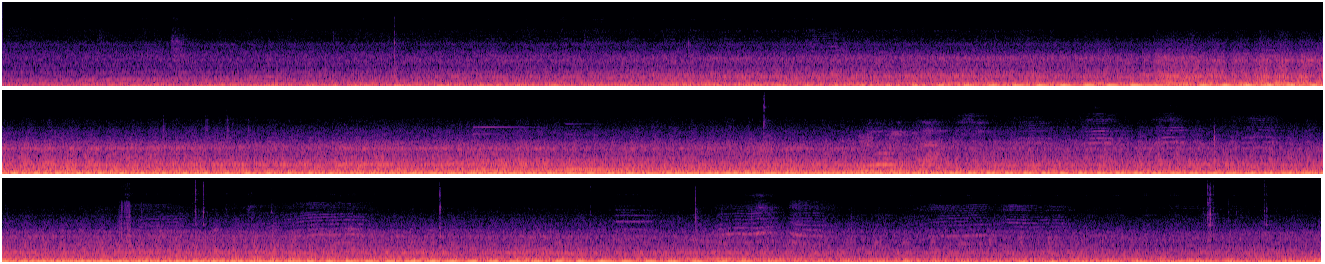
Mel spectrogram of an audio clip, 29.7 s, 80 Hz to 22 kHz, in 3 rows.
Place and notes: Bern, Schweiz - Bern, Linie 7, Kaufmännischer Verband bis Steigerhubel
Tram ride Recorded with an Olympus LS 12 Recorder using the built-in microphones. Recorder hand held.
Verwaltungsregion Bern-Mittelland, Bern/Berne, Schweiz/Suisse/Svizzera/Svizra, 3 September 2021, 08:30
